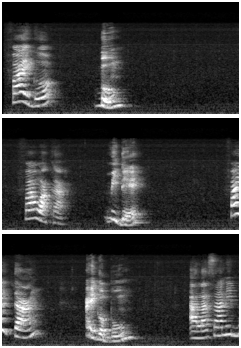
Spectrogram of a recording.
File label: greetings, Sranan; PeaceCorps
